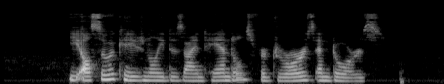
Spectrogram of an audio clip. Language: English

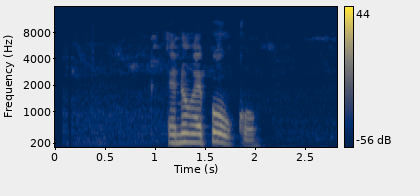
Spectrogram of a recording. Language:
Galician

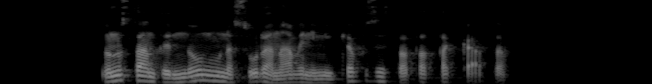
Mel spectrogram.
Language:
Italian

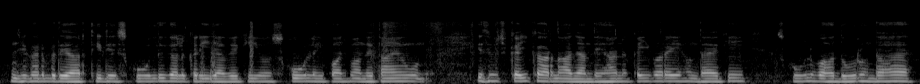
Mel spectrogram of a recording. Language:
Punjabi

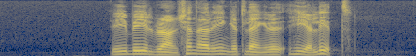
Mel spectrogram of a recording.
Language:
Swedish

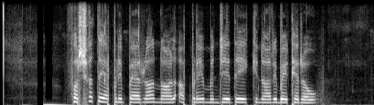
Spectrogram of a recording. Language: Punjabi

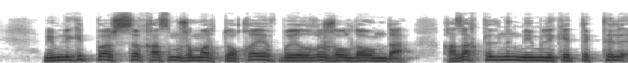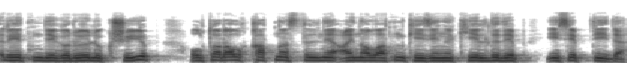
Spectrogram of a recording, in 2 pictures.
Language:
Kazakh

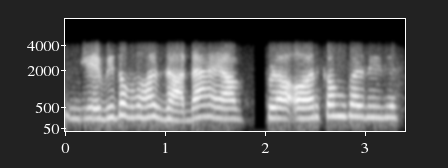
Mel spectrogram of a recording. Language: Urdu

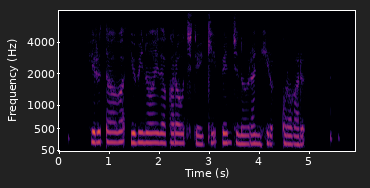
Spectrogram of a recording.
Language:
Japanese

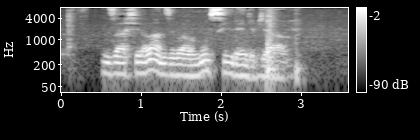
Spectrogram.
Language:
Kinyarwanda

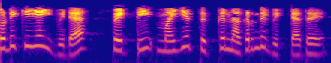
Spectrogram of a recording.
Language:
Tamil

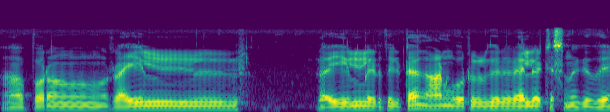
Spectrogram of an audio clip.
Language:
Tamil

